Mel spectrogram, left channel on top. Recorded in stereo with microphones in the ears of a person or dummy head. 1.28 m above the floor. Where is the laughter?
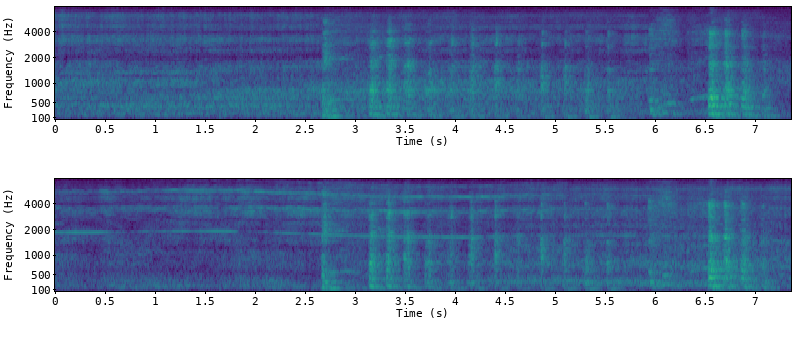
70° right (ahead or behind), 1.7 m; by 7.2 s 50° right (ahead or behind), 3 m.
